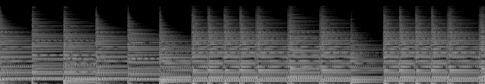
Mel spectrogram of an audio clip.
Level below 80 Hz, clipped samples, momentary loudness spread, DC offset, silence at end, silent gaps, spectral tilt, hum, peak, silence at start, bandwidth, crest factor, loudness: -42 dBFS; under 0.1%; 4 LU; 0.2%; 0 s; none; -4 dB/octave; none; -8 dBFS; 0 s; 17 kHz; 18 dB; -26 LUFS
